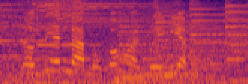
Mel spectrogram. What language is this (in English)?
Vietnamese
